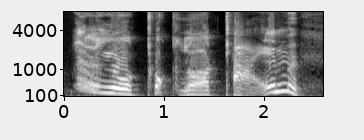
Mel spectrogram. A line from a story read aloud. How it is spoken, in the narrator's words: roared Vernon Dursley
